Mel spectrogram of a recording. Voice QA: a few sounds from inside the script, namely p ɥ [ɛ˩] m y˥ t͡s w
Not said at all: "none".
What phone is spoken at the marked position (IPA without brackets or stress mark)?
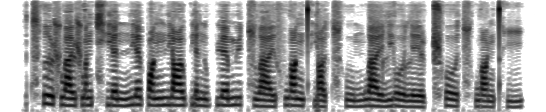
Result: ɛ˥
